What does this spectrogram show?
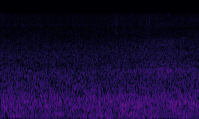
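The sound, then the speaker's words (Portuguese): A steady, even rush of flowing water outdoors under a blue sky, a soft continuous hiss with no breaks, heard alone at a fairly low level with a faint touch of wind. “O vento tava nas minhas costas, a água que passando”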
